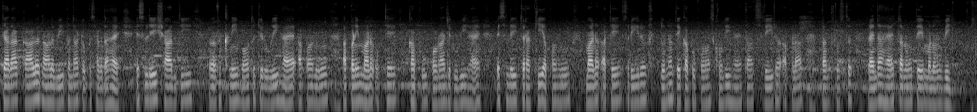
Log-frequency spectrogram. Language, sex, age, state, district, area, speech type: Punjabi, male, 18-30, Punjab, Bathinda, rural, spontaneous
